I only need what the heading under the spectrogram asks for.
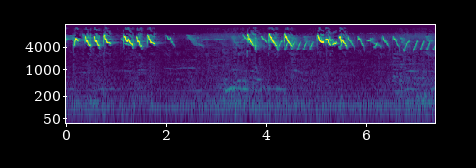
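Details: Rapid series of sharp, high downslurred notes from a Javan white-eye, training song for captive birds, in two lively bursts with a quieter gap around the middle.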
